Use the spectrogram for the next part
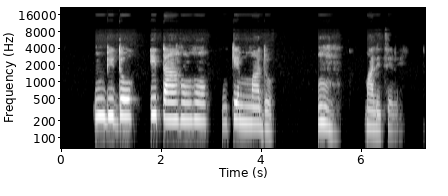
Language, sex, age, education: Igbo, female, 30-45, tertiary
